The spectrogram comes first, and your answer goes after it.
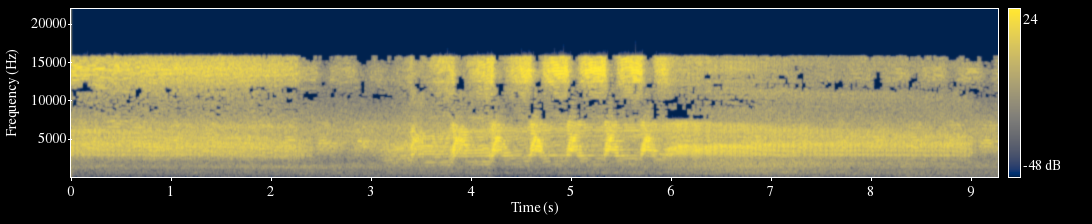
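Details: Midsummer cicada chorus from Galsan in Gocheok-dong, Seoul: continuous shrill, bright buzzing with a run of about seven rhythmic pulsing surges in the middle before the steady drone resumes.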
